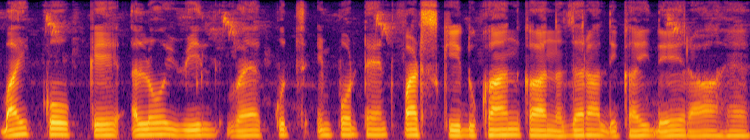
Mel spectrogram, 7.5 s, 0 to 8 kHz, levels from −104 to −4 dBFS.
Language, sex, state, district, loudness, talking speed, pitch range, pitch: Hindi, male, Rajasthan, Bikaner, -20 LUFS, 130 wpm, 105-120 Hz, 115 Hz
